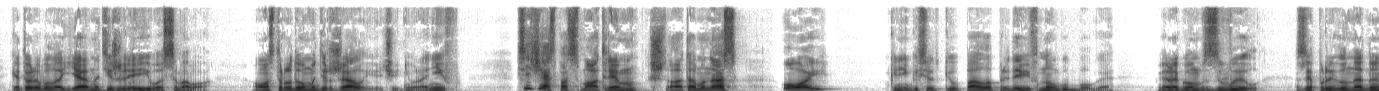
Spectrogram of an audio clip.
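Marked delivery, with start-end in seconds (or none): 5.2-8.3 high fussy god, yelping at the end; vain god voice. Acted. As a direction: struggle with the book, then yelp. God with heavy book.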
